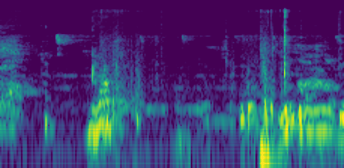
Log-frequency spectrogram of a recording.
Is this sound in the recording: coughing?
no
